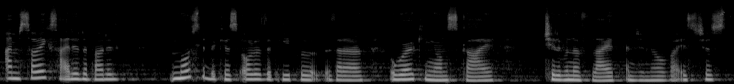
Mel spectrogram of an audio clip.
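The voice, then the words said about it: Damaged, strained voice. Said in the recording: “sorry about my voice. It's so fucked up. I sang karaoke last night.”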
